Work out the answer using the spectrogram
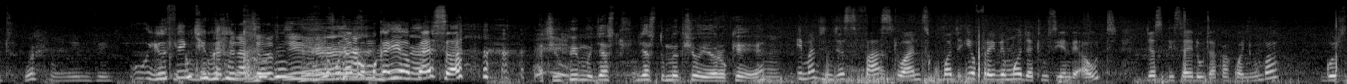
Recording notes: Sorry for the wind we tried to manage it this was the best we got out of it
